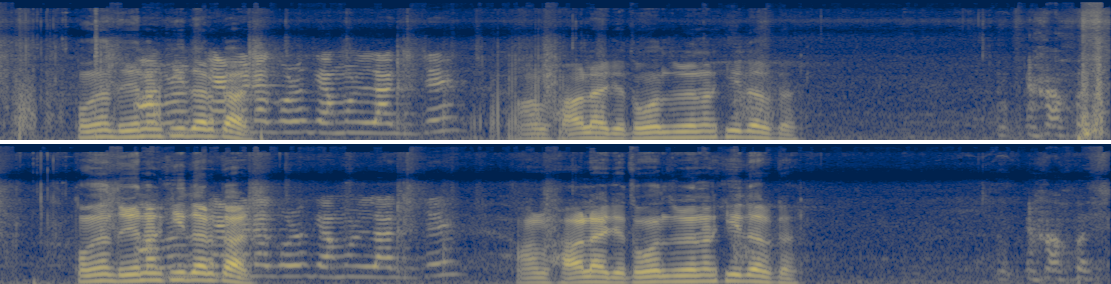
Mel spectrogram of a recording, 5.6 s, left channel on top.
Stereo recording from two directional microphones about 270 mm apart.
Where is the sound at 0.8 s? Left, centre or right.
Centre.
